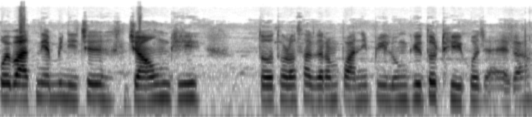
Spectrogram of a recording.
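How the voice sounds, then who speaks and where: A woman speaks at a medium pitch. Her delivery is fairly slow, monotone and flat. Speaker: vlogger. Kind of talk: casual vlog talk to camera. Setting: outdoors on rooftop.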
